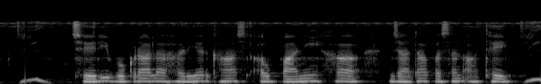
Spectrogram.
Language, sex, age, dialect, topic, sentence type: Chhattisgarhi, male, 18-24, Eastern, agriculture, statement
